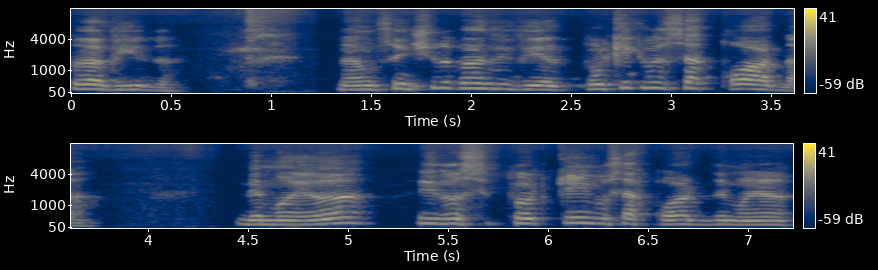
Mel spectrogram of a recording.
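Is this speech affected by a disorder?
Yes: Parkinson's disease; Parkinson's disease diagnosed 17 years ago, facial rigidity, stiff body.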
